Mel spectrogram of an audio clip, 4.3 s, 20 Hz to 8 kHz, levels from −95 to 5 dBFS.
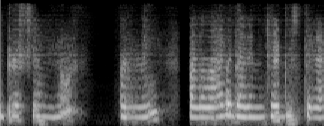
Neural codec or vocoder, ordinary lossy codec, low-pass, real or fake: codec, 44.1 kHz, 0.9 kbps, DAC; MP3, 64 kbps; 7.2 kHz; fake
